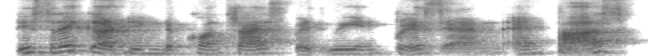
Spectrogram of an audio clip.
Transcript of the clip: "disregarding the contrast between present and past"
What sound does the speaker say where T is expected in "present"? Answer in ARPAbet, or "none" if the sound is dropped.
none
